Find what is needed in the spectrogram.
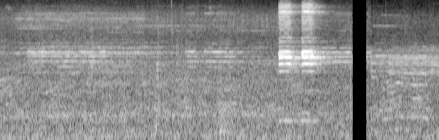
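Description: Two short vehicle horn honks in quick succession about three seconds in, over the steady din of a congested street with fainter horns in it.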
